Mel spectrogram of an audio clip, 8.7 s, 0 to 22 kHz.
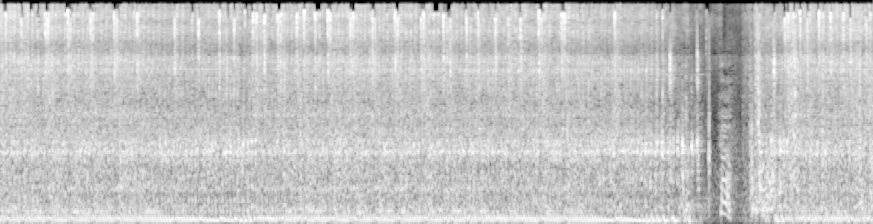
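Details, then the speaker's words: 1994 Yamaha VX500 two-stroke snowmobile, first run, primed by squirting fuel in: idles low and lumpy, then cuts out abruptly; owner suspects something not strong enough or poor spark; low idle then stalling. "huh wonder why it stopped on that one well either this one isn't strong enough or the Spark's not good enough and that's why it shuts off"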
